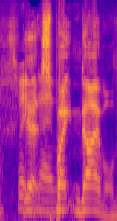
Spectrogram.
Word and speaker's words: Spuyten Duyvil: I think, I don't know why or how, I know how to correctly pronounce this, but the Metro Parks is buying the Spuyten Duyvil golf course. – Really? – Did I say that right? – Mm-hmm. Yeah, Spuyten Duyvil.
